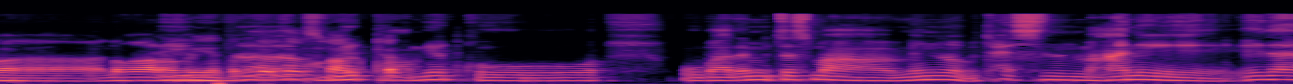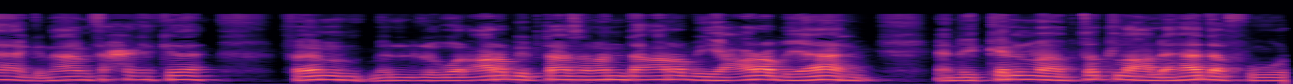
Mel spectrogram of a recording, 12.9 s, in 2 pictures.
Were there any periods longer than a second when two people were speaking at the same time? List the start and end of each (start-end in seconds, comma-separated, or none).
0.8-2.1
